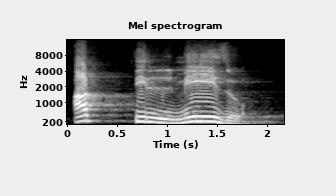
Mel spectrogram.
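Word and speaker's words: التلميذ: আলিফ লামের যে লাম এই লামটা লেখাতে আসছে কিন্তু উচ্চারণে আসছে না তাহলে এই তিলমিজুনের যেই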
